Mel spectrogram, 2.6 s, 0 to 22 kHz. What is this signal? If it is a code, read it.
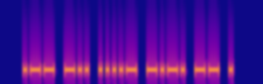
Morse code, heard as a keyed tone, about 34 wpm, 700 Hz. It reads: WD4CME
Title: USA Call Signs - 6 Characters - Repeated 3x - 35wpm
